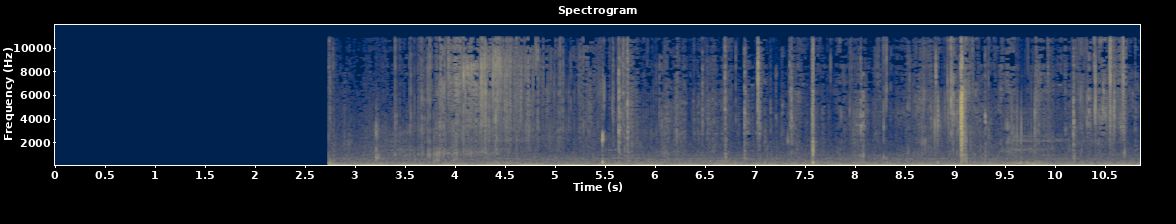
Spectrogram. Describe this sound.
Man chewing a jimmy jons turkey sandwich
